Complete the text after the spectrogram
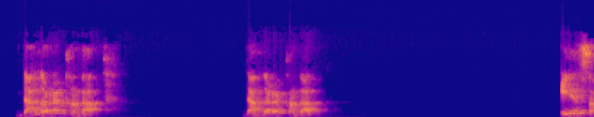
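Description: A man speaks in short phrases into a microphone, heard over an online call.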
